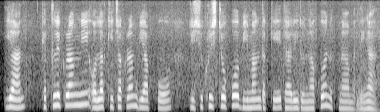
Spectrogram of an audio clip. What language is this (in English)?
Garo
